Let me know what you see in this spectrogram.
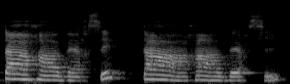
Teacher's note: vous ajoutez justement une voyelle entre le te et le re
